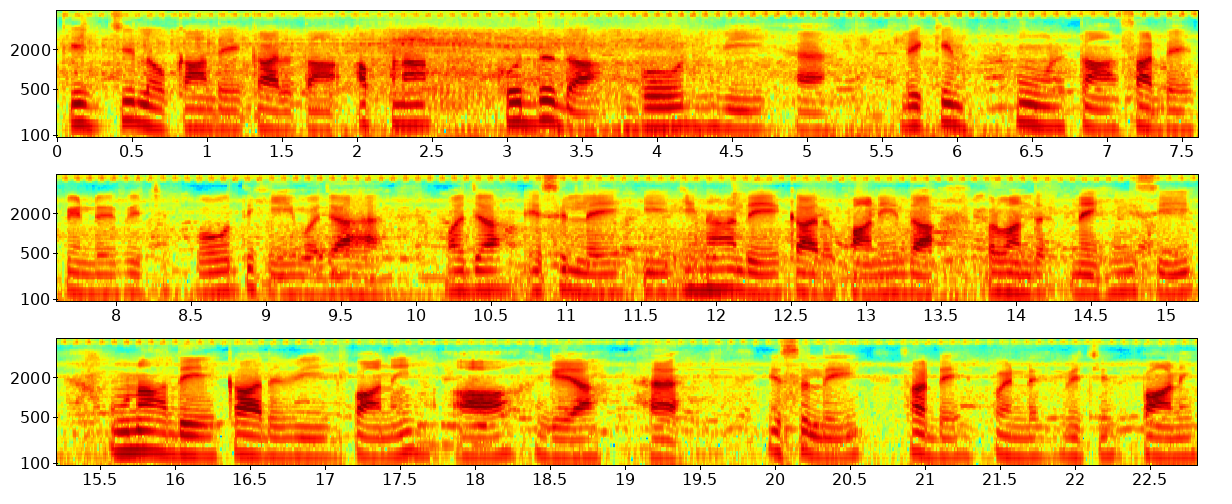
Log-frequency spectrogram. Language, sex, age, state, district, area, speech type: Punjabi, male, 30-45, Punjab, Pathankot, rural, spontaneous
